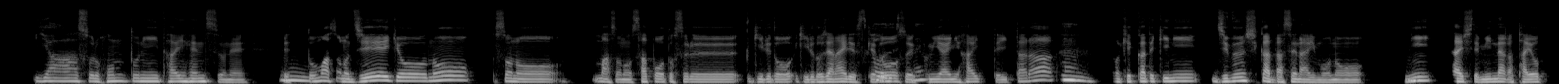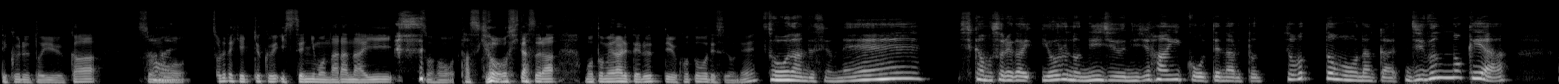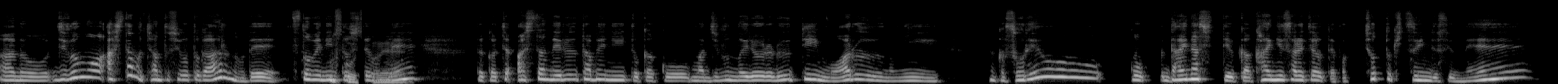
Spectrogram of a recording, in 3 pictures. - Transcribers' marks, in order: laughing while speaking: "助けをひたすら"; laugh
- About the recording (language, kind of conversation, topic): Japanese, advice, 他者の期待と自己ケアを両立するには、どうすればよいですか？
